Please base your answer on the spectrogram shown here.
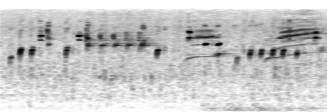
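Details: Goldfinch giving quick, sweet chirps in small rapid groups with brief trilled phrases, and other birds twittering softly in the background.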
